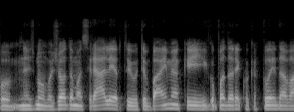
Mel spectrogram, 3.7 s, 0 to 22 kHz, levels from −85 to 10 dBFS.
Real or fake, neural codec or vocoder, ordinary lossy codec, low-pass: fake; codec, 24 kHz, 0.9 kbps, DualCodec; Opus, 32 kbps; 10.8 kHz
